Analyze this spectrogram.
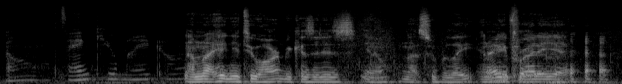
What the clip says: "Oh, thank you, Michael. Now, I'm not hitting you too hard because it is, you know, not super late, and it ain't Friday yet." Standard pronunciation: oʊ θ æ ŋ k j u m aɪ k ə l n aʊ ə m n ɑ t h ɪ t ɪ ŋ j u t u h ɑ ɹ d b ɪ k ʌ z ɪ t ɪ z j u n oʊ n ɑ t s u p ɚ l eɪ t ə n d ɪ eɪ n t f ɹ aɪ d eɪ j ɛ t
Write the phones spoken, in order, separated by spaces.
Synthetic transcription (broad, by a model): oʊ θ æ ŋ k j u m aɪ k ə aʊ ə m n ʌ t h ɪ t ɪ ŋ j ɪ t u h ɑ ɹ d b ɪ k ʌ z ɪ t ɪ z j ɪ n oʊ n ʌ t s u p ɚ l eɪ t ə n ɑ ɪ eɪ t f ɹ aɪ d eɪ j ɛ t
